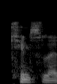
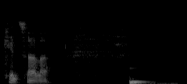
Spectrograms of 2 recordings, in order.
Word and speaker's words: Kinsella: I'm sure like a lot of Americans probably do pronounce it that way, but that's the, at least in Ireland, that's the traditional way of pronouncing it.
